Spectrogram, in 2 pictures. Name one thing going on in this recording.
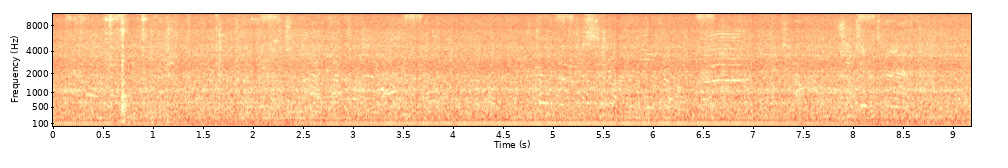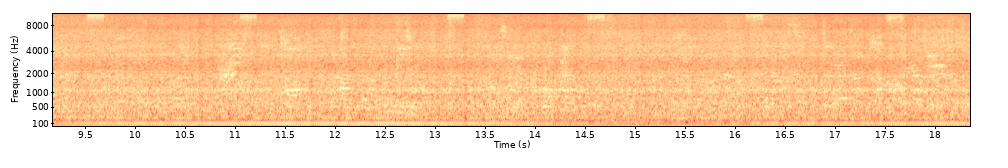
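A train engine idles with a steady low hum.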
